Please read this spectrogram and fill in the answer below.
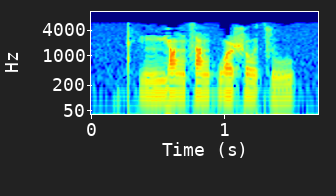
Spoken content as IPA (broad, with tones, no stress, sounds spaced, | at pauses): t̪ʰ i˧˥ ŋ m j ɑ˥˧ ŋ s ɑ˥˩ ŋ f w ɔ˥ ʂ o˥˩ ʊ̯ t͡s u˧˥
